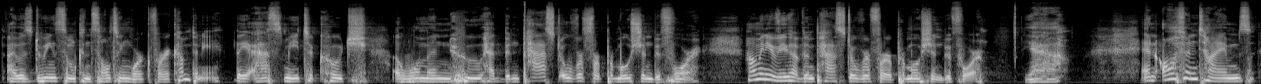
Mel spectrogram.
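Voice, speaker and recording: A woman with a deep voice giving a motivational masterclass talk to an audience, speaking in a deliberate, emphatic way. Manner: deliberate, emphatic, uses rhetorical questions and repetition. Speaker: masterclass speaker, leadership coach.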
